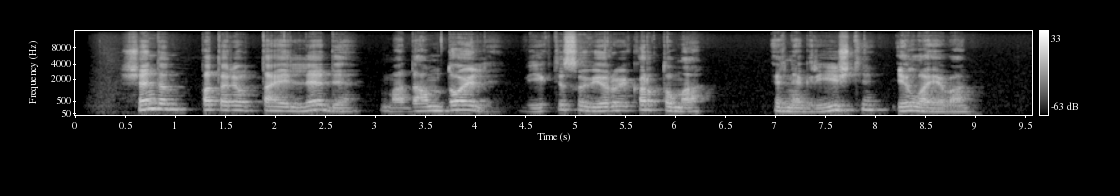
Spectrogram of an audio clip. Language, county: Lithuanian, Kaunas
